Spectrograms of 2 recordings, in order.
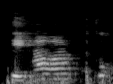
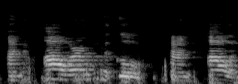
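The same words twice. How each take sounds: First: "a hour" with the h sounded; mispronunciation demo. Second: "an hour" with silent h; correct pronunciation. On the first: Lecturer showing the error, h sounded in "hour". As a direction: say "hour" as "how-er" after a. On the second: Lecturer modelling the right form, silent h in "hour". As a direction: link "an" into "hour", no h. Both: Shown as a demonstration.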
